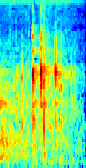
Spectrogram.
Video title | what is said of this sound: A look at some flashlights | you can hear that rattle too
